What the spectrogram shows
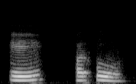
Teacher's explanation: जब हम इनका उच्चारण करते हैं तो हमारे जो मुख होते हैं समृत स्वर से थोड़ा अधिक खुलते हैं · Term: अर्ध समृत स्वर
